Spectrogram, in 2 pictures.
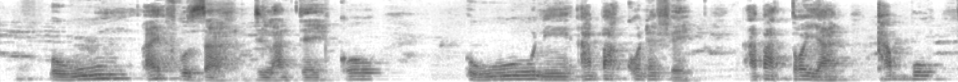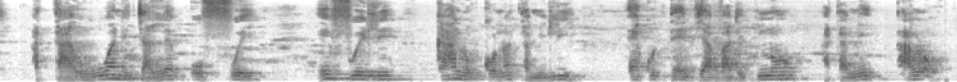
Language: Ikposo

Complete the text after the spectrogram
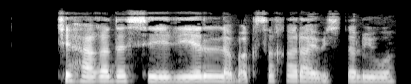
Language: Pashto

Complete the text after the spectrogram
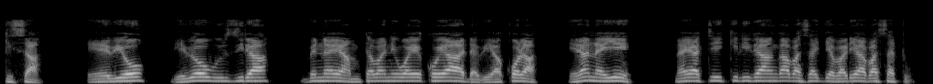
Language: Ganda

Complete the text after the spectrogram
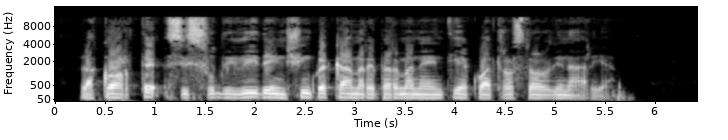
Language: Italian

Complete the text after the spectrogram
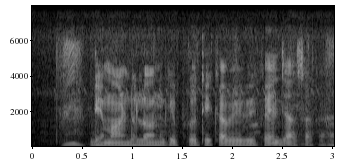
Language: Magahi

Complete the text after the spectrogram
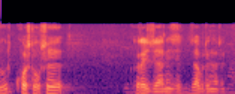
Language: Bodo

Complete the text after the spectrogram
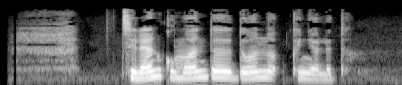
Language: Western Mari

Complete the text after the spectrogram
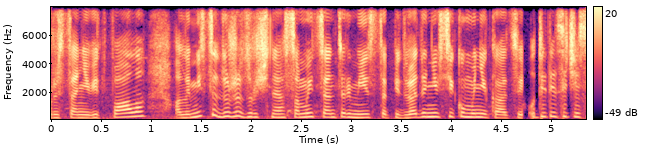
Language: Ukrainian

